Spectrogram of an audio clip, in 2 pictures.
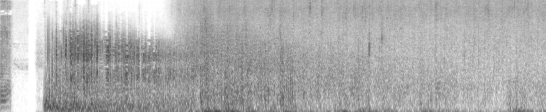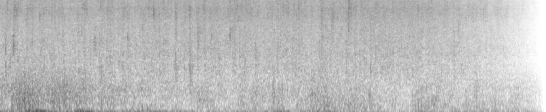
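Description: Thunderstorm: thunder breaks in suddenly and rumbles, loudest about two seconds in, then rolls on and slowly fades under steady rain.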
